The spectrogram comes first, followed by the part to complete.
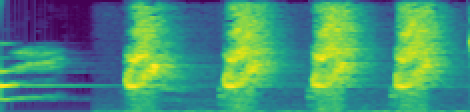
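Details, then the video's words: Long-tailed shrike singing prolifically in a varied tutoring and prompting song: one thin high whistle, then four loud harsh, rasping bursts about every half-second. "burung cendet gacor | suara variasi masteran dan pancingan"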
